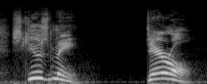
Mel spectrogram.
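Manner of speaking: put-on irritated voice. Acting out a complaint to a barista about a wrong order: imitating being irritated. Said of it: "irritated and say".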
